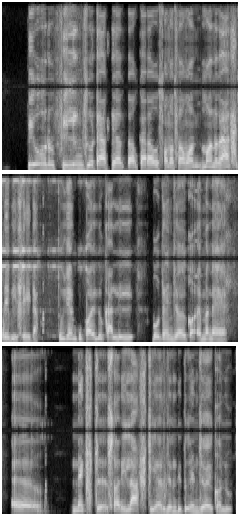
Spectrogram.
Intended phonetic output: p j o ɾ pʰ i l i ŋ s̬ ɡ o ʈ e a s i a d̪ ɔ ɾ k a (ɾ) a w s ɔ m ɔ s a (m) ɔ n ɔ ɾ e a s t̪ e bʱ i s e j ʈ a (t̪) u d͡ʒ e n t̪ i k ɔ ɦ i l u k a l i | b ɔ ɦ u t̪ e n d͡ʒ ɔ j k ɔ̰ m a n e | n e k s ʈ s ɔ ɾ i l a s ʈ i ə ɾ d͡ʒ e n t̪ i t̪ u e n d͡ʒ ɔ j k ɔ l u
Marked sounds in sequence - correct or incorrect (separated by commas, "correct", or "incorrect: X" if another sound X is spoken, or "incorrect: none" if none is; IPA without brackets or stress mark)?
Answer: correct, correct, correct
